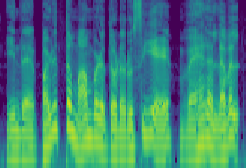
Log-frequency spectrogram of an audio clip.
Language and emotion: Tamil, happy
